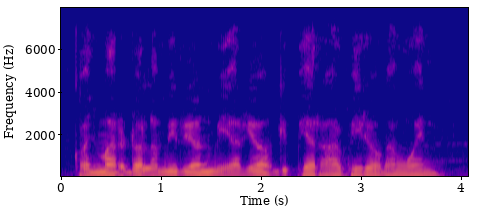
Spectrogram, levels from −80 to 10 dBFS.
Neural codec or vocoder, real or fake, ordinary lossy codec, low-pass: none; real; Opus, 24 kbps; 7.2 kHz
